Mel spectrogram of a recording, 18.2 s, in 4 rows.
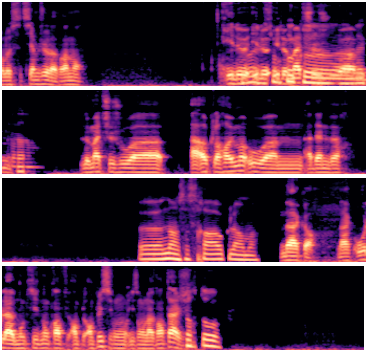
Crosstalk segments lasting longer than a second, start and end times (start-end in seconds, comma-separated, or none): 3.0-4.5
